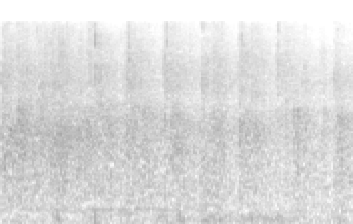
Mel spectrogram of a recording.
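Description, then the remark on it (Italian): An audience applauds the Lord during a church service, a dense, steady wash of many hands clapping at an even, fairly loud level with no voices over it. “Possiamo fare un applauso al Signore, perché la verità è la sua parola.”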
